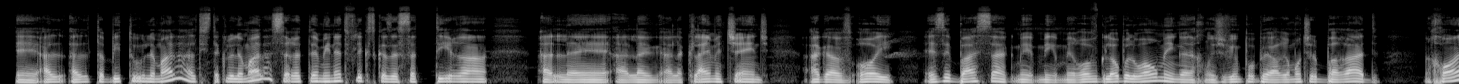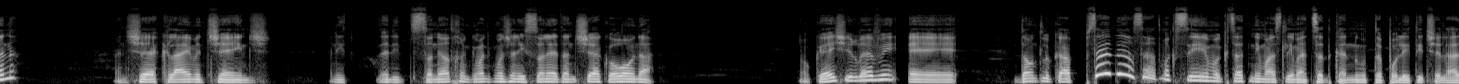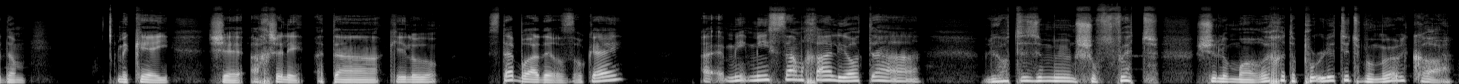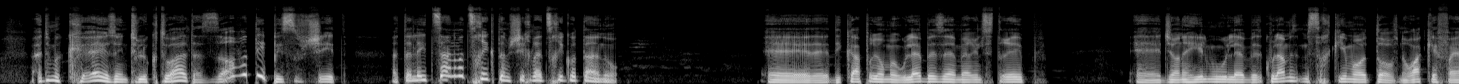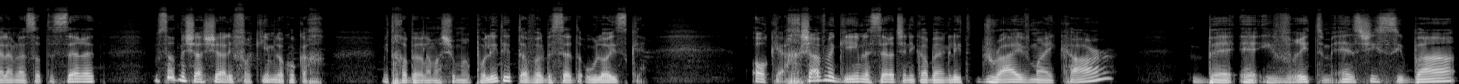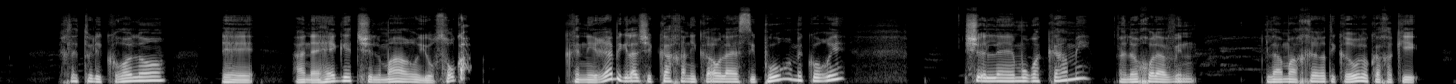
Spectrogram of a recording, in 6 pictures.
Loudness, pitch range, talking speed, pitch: -16 LUFS, 110-150 Hz, 115 wpm, 120 Hz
